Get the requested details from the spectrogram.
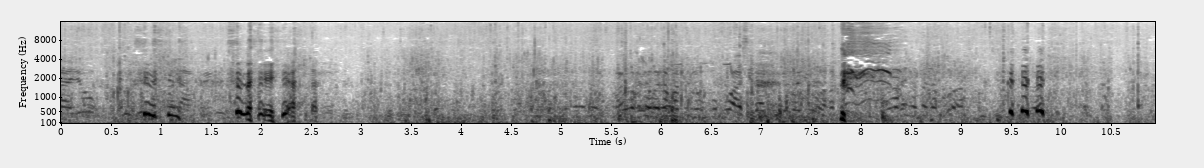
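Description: Men on a dragon boat call out outdoors.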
